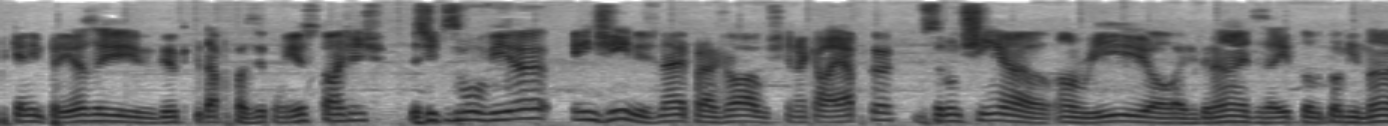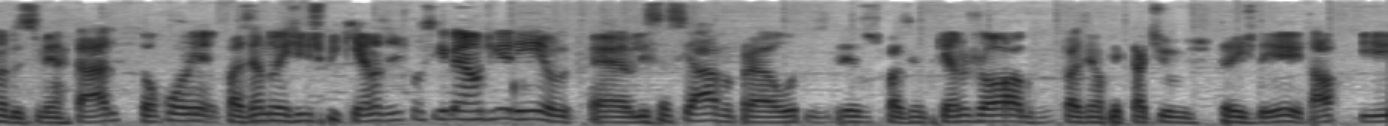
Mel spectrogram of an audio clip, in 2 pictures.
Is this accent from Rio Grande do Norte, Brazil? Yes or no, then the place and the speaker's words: no; Niterói, Rio de Janeiro, Brazil; Fui fazer uma faculdade de ciência da computação, lá em Niterói, na UF, de onde eu sou, né?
